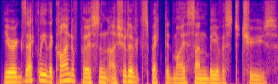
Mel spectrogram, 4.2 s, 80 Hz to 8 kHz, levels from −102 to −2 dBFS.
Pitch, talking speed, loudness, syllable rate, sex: 125 Hz, 230 wpm, -19 LUFS, 6.0 syllables/s, male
